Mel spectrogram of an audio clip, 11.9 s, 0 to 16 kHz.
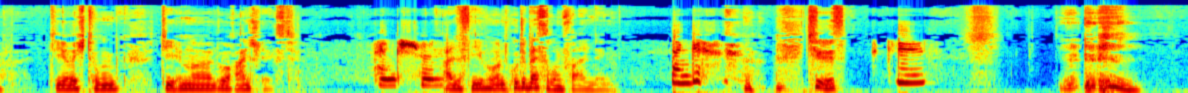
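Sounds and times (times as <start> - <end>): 
speech: 0.5 - 3.1, 3.8 - 9.2, 10.6 - 11.4
person coughing and clearing their throat: 10.6 - 11.5.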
